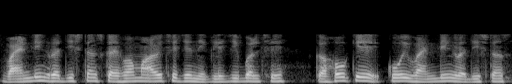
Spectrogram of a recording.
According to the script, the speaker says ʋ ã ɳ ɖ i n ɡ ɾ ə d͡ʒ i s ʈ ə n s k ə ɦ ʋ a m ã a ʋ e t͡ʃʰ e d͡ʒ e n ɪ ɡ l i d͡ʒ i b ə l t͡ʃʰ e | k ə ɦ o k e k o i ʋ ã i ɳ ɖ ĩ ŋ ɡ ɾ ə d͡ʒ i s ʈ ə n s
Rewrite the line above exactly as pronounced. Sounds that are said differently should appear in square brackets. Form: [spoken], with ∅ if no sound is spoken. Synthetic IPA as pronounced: ʋ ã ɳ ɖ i [ŋ] ɡ ɾ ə d͡ʒ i s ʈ ə n s k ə ɦ ʋ a m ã a ʋ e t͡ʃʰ e d͡ʒ e n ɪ ɡ l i d͡ʒ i b ə l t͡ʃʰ e | k ə ɦ o k e k o i ʋ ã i ɳ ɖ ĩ ŋ ɡ ɾ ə d͡ʒ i s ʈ ə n s

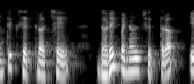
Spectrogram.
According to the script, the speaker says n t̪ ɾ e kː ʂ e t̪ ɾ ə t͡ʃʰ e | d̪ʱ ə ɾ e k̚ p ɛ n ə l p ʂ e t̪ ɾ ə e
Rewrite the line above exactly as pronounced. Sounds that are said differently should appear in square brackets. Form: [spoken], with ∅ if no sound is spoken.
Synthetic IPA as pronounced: n t̪ ɾ [i] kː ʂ e t̪ ɾ ə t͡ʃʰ e | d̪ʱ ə ɾ e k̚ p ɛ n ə l [k] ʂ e t̪ ɾ ə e

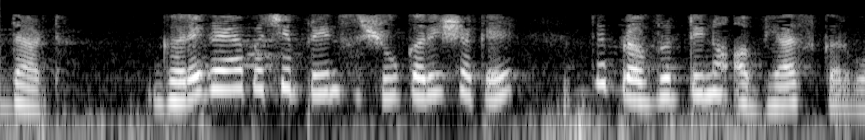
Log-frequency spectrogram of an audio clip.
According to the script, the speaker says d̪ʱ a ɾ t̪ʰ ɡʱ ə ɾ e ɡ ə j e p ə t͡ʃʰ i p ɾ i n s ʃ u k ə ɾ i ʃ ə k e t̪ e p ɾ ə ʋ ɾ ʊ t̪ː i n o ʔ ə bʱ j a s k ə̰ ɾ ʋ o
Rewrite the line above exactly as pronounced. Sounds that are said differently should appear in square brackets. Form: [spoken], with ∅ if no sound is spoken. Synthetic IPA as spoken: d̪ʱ a ɾ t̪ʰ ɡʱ ə ɾ e ɡ ə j [a] p ə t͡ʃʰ i p ɾ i n s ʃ [ũ] k ə ɾ i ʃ ə k e t̪ e p ɾ ə ʋ ɾ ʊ t̪ː i n o ʔ ə bʱ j a s k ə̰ ɾ ʋ o

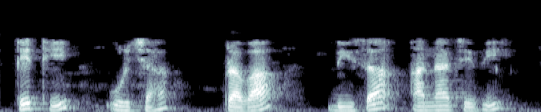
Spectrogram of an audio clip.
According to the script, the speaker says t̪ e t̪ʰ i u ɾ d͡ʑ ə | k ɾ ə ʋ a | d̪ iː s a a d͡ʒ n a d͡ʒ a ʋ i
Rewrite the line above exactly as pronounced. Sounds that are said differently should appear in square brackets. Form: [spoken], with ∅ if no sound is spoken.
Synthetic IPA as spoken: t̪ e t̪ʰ i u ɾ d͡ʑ [a] | [p] ɾ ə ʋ a | d̪ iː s a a [∅] n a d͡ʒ [e] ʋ i

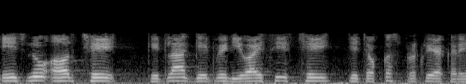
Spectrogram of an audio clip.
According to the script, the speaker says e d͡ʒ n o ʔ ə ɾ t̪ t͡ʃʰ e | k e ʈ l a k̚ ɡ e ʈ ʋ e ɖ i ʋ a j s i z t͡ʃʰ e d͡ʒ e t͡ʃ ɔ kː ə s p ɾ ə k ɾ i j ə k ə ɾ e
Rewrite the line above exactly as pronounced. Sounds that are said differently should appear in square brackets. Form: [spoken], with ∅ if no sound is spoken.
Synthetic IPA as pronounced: e d͡ʒ n o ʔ ə ɾ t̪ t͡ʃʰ e | k e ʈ l a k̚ ɡ e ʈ ʋ e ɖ i ʋ a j s i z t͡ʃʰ e d͡ʒ e t͡ʃ ɔ kː ə s p ɾ ə k ɾ i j [a] k ə ɾ e

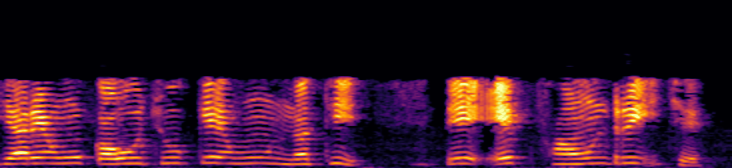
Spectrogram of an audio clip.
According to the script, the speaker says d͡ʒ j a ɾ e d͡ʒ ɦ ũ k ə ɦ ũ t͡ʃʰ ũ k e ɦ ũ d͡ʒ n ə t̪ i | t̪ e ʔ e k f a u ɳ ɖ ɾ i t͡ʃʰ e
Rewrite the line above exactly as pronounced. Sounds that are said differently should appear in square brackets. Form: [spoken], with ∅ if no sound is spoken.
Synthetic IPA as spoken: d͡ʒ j a ɾ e [∅] ɦ ũ k ə ɦ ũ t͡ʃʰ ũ k e ɦ ũ [∅] n ə [t̪ʰ] i | t̪ e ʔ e k f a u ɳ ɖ ɾ i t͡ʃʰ e

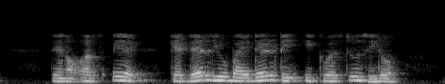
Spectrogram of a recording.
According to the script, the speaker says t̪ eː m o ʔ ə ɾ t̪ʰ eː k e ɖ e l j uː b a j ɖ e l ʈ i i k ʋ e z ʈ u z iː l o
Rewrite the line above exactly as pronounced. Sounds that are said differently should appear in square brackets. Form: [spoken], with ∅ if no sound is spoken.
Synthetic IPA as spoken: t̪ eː [n] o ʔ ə ɾ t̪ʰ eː k e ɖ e l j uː b a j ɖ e l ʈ i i k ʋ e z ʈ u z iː [ɾ] o

